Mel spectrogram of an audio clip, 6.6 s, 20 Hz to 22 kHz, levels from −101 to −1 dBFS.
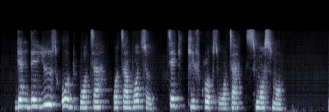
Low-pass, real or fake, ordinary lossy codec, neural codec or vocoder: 7.2 kHz; fake; none; codec, 16 kHz, 2 kbps, X-Codec, HuBERT features, trained on general audio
